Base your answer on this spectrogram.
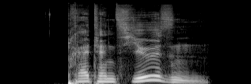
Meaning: inflection of prätentiös: 1. strong genitive masculine/neuter singular 2. weak/mixed genitive/dative all-gender singular 3. strong/weak/mixed accusative masculine singular 4. strong dative plural
- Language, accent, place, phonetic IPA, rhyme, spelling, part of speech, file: German, Germany, Berlin, [pʁɛtɛnˈt͡si̯øːzn̩], -øːzn̩, prätentiösen, adjective, De-prätentiösen.ogg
